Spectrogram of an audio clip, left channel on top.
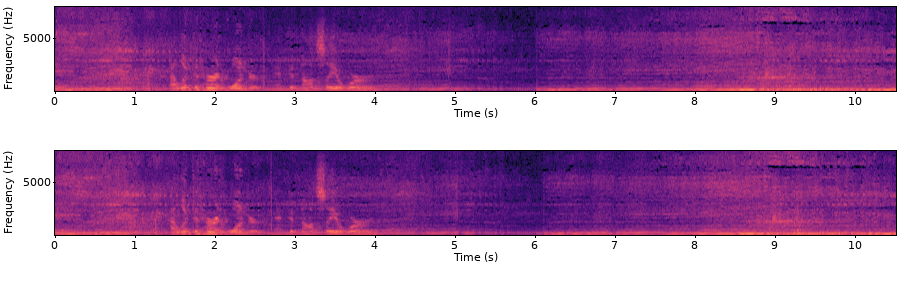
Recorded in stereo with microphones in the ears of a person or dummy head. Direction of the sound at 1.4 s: Centre (ahead or behind).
